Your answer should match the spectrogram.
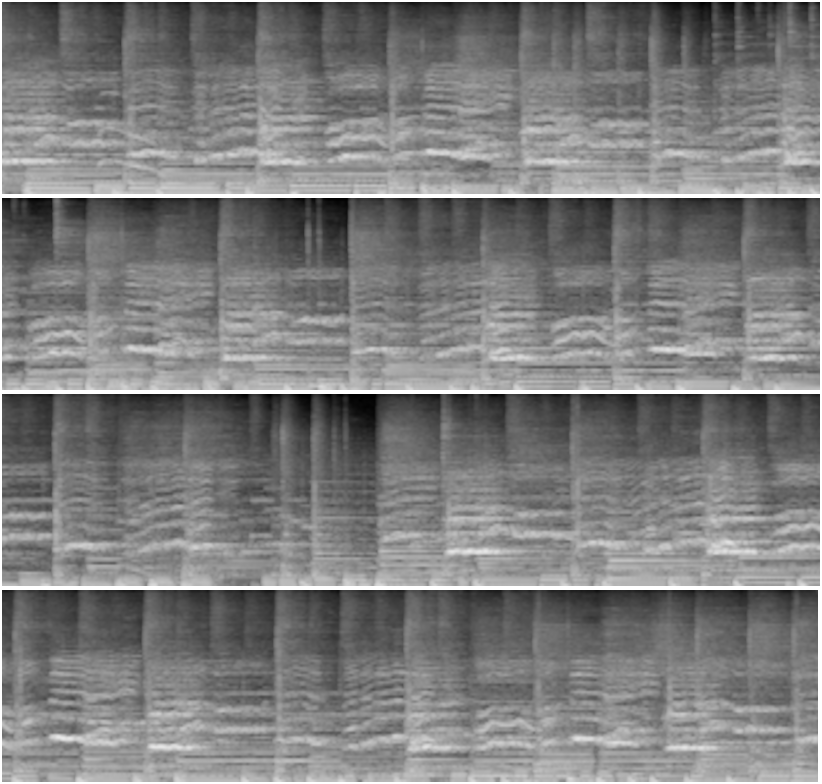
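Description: A gospel choir singing a praise song in full voice, with instrumental accompaniment keeping a steady beat.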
